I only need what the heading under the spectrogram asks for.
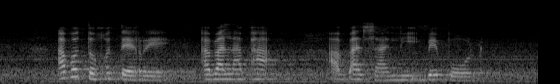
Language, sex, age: South Ndebele, female, 21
